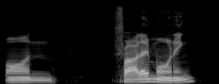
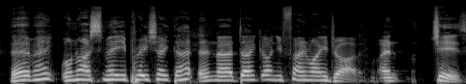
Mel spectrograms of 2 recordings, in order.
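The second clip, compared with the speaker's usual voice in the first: put-on high, louder chirpy old bloke voice; pitched-up mock bloke saying cheers to the driver; imitating the old bloke; 10 semitones higher, 4 dB louder than usual. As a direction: do the hitchhiker's cheery goodbye, pitched well up. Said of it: "he's like".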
